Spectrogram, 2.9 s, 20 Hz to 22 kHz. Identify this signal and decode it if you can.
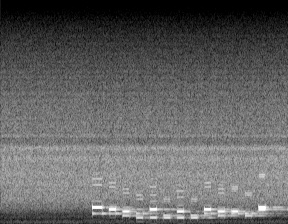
Multi-frequency trunk signalling (R1, as on North American trunks), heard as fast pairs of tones, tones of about 70 ms, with room echo. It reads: KP 95271419563 ST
